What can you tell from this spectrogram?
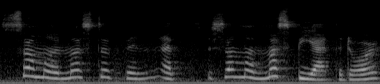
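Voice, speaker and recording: A woman uses a put-on character voice at a fairly slow pace. Background noise is clearly heard. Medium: read story.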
